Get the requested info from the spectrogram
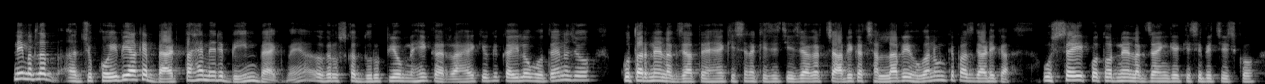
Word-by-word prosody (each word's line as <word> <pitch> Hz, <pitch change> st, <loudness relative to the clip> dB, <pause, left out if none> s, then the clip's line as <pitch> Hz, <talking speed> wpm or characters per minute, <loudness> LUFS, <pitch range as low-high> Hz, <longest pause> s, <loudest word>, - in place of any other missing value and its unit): नहीं 265 Hz, +1 st, +4 dB
मतलब 250 Hz, 0 st, +2 dB
अ, 155 Hz, -, -2 dB
जो 150 Hz, +3 st, -3 dB
कोई 170 Hz, +1 st, +5 dB
भी 220 Hz, -, +7 dB
आके 215 Hz, +1 st, +5 dB
बैठता 130 Hz, +6 st, +3 dB
है 210 Hz, +4 st, +2 dB
मेरे 195 Hz, -2 st, +1 dB
बीन 155 Hz, +8 st, -1 dB
बैग 130 Hz, -, -1 dB
में -, -, -7 dB
अगर 160 Hz, 0 st, -2 dB
उसका 155 Hz, 0 st, -2 dB
दुरुपयोग 150 Hz, +2 st, 0 dB
नहीं 150 Hz, +4 st, -2 dB
कर 145 Hz, -6 st, -1 dB
रहा 125 Hz, 0 st, -1 dB
है 135 Hz, +2 st, -1 dB
क्योंकि 160 Hz, +4 st, -5 dB
कई 160 Hz, -1 st, +3 dB
लोग 170 Hz, 0 st, +1 dB
होते 155 Hz, +2 st, -1 dB
हैं 180 Hz, -, 0 dB
ना, 210 Hz, -, -1 dB
जो 195 Hz, -1 st, -1 dB, 0.3 s
कुतरने 180 Hz, -1 st, +3 dB
लग 150 Hz, -5 st, +1 dB
जाते 135 Hz, +1 st, 0 dB
हैं 135 Hz, +1 st, -2 dB
किसी 145 Hz, +2 st, -7 dB
न 145 Hz, -, 0 dB
किसी 135 Hz, -1 st, -5 dB
चीज़ 135 Hz, 0 st, -3 dB
से 145 Hz, -, +3 dB
अगर 140 Hz, +1 st, +2 dB
चाबी 145 Hz, 0 st, +1 dB
का 160 Hz, -, 0 dB
छल्ला 150 Hz, -1 st, +1 dB
भी 175 Hz, -, +4 dB
होगा 155 Hz, 0 st, +1 dB
ना, 195 Hz, -, -2 dB
उनके 200 Hz, 0 st, -3 dB
पास 175 Hz, -5 st, 0 dB
गाड़ी 145 Hz, 0 st, +2 dB
का -, -, -3 dB, 0.4 s
उससे 180 Hz, +3 st, +3 dB
ही 200 Hz, -, +5 dB
कुतरने 170 Hz, -2 st, +2 dB
लग 150 Hz, -3 st, +1 dB
जाएँगे 145 Hz, 0 st, +1 dB
किसी 145 Hz, +1 st, -5 dB
भी 145 Hz, -, -1 dB
चीज़ 140 Hz, -2 st, -6 dB
को। 130 Hz, -, -3 dB
155 Hz, 265 wpm, -17 LUFS, 140-175 Hz, 0.4 s, भी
